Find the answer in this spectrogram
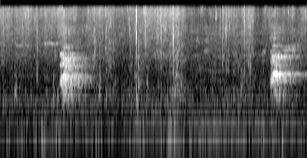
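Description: Wet, gritty sand and muddy water being squeezed and crumbled by hand, with a faint crackle and squish. A dog barks twice in the background, briefly about a second in and louder near the end.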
